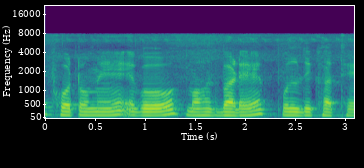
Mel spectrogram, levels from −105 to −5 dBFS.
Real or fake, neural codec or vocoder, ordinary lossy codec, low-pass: real; none; none; none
